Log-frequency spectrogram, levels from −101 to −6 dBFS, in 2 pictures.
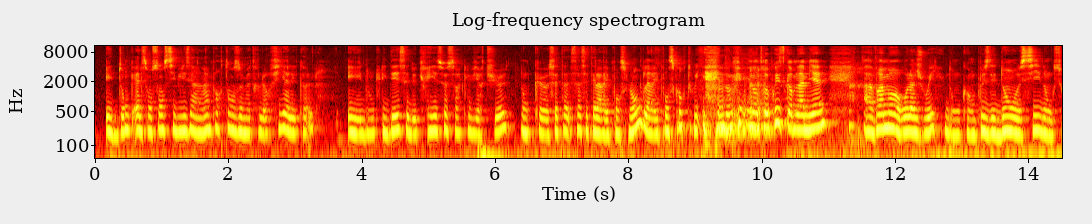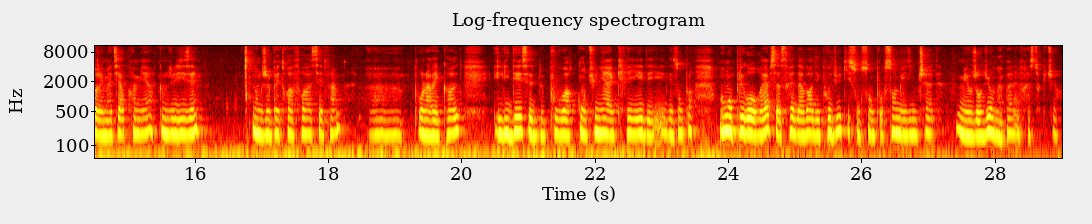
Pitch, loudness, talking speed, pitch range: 190 Hz, -29 LUFS, 215 wpm, 175-200 Hz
